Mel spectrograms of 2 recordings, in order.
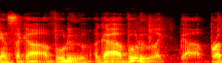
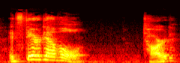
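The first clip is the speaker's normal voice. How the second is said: exasperated yell; 11 semitones higher, 7 dB louder than usual. Acted. Mocking clueless Foggy.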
